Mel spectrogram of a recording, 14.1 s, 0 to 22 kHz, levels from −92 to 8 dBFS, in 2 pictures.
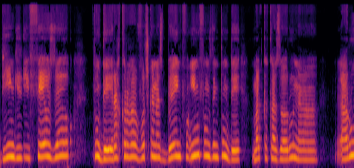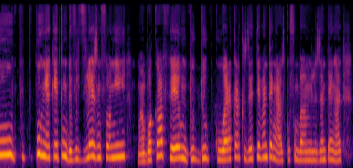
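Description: Speech clip with two bursts of packet loss right at the start, at 0.39 to 0.47 s and again at 1.33 to 1.41 s. Each time a run of packets didn't arrive in time, so the receiver kept the last sound going for about 60 ms, fading it down into a held buzz or hiss, and then picked up further along. Another 60 ms of real audio is simply gone, so you hear a little jump. Later there's a short concealed packet loss at 3.61 to 3.65 s. Here only about 20 ms went missing, and the decoder papered over it by extending the previous sound and blending back in. It comes across as a quick smear or wobble rather than an obvious gap, though anything very brief in that slot can get swallowed.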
